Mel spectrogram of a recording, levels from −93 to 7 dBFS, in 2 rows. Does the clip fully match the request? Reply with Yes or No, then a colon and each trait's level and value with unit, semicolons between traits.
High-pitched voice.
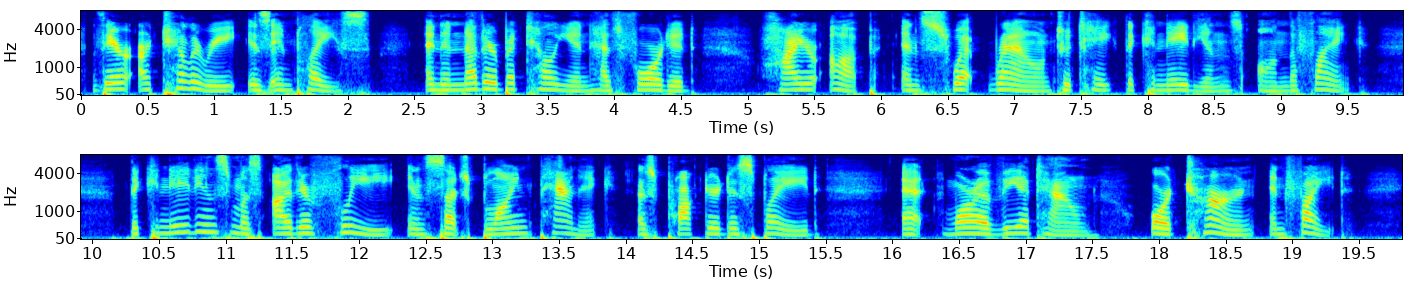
Yes: high, 195 Hz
